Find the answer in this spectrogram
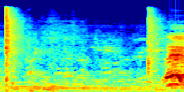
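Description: Two sharp smacks of a sepak takraw ball being kicked, one right at the start and one near the end, with faint crowd murmur between them.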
